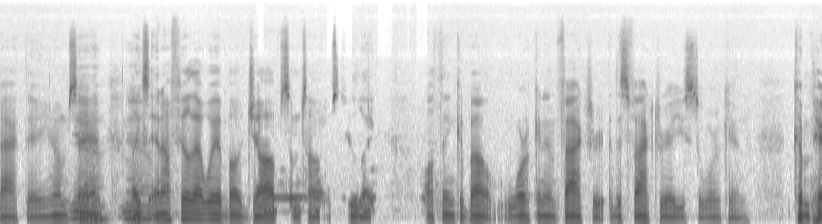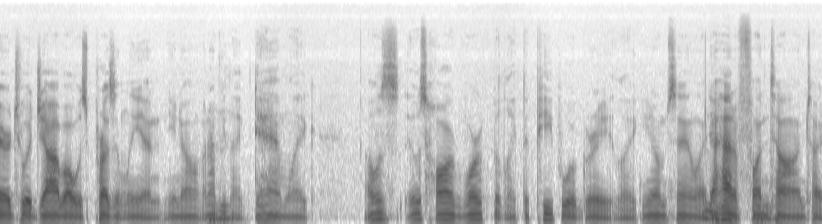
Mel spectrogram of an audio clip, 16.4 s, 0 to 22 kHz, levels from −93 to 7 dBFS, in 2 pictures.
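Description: From 2.77 to 3.04 s the other side's voice leaking through is audible, roughly 10 dB under the talker, likely residual loudspeaker echo the canceller failed to remove. It returns faintly, around 20 dB down, from 4.12 to 4.24 s.

Speech suppressed in double talk overlaps the first leak: from 2.81 to 2.92 s the talker dips slightly, a few dB. From 3.22 to 3.56 s the drop is much deeper, near 20 dB, likely the canceller attenuating everything while both sides spoke at once.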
